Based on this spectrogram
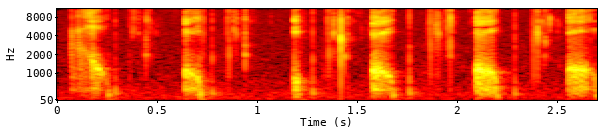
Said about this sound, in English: First, she bit into the sandwich.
